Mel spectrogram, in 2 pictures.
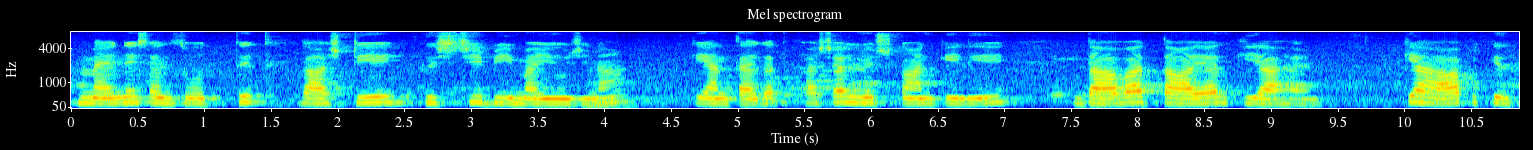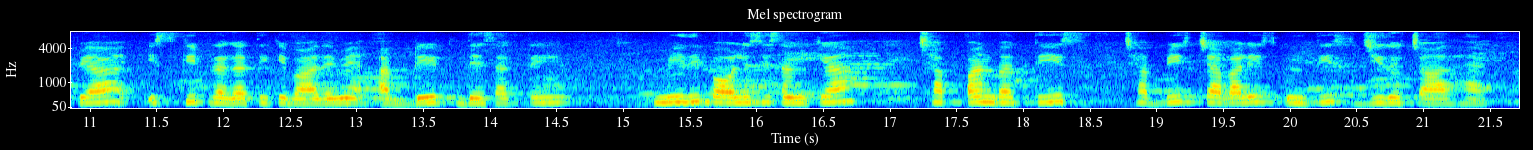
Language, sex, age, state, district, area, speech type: Hindi, female, 18-30, Madhya Pradesh, Narsinghpur, rural, read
